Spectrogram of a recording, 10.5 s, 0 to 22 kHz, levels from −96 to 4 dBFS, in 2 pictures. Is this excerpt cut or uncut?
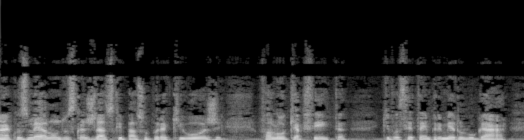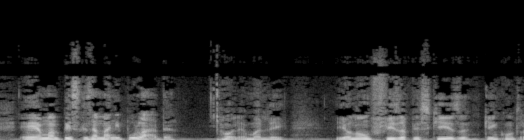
cut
